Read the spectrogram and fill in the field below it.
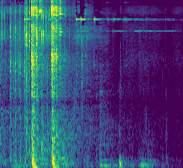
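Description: Sniper rifle shots ring out in the shooter game Arena Breakout, two loud sharp cracks close together followed by fainter reports and rattling, with no talk over them.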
